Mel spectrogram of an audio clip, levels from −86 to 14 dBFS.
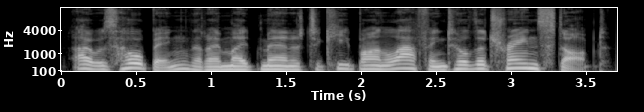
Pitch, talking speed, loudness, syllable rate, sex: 150 Hz, 245 wpm, -15 LUFS, 5.7 syllables/s, male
